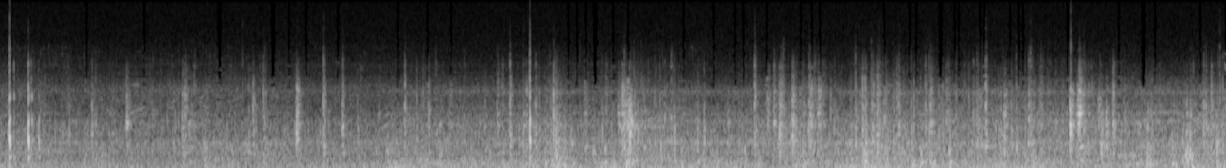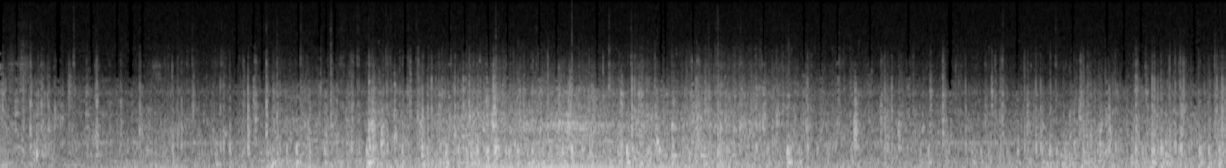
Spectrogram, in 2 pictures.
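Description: Race car driven hard across a dirt course, heard from inside the cabin: a constant engine and road rumble under load, with gravel and dirt ticking and pinging against the body, heaviest about two-thirds of the way through.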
